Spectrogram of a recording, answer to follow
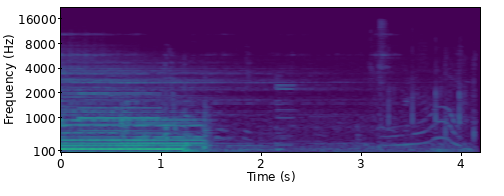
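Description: Live jazz band with saxophones and electric guitars holding a final sustained chord that ends about a second and a half in. Faint voices follow near the end.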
